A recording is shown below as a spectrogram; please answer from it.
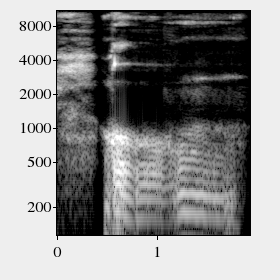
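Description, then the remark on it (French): A human voice imitates a cat's contented purr: a short breathy intake, then a steady, rumbling hum held for about a second and a half, moderately loud. “Pour décrire plus joliment ce que les autres appellent d'ordinaire le ronflement de contentement du chat, Rousseau est le premier à s'inspirer des”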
